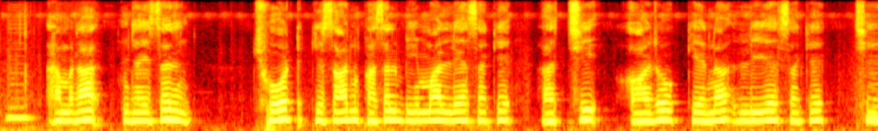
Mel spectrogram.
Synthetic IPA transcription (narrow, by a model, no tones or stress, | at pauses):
həmɾa | d͡ʒəɪsən | t͡ʃʰoʈkisanpʰəsəlbimaɾlesəke | ətːʃʰi | ɔɾokenaliesəke | t͡ʃʰe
